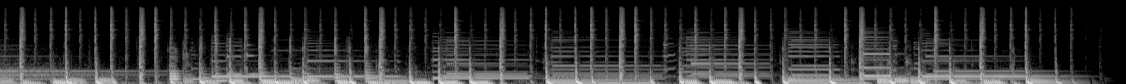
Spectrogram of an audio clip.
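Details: Fast strummed guitar music with a heavy bass line and steady beat throughout, fading out at the end, with no animal sounds.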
